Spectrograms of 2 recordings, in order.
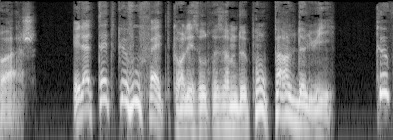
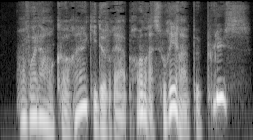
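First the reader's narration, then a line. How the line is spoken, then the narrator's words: Whispering. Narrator (French): chuchota Syl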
